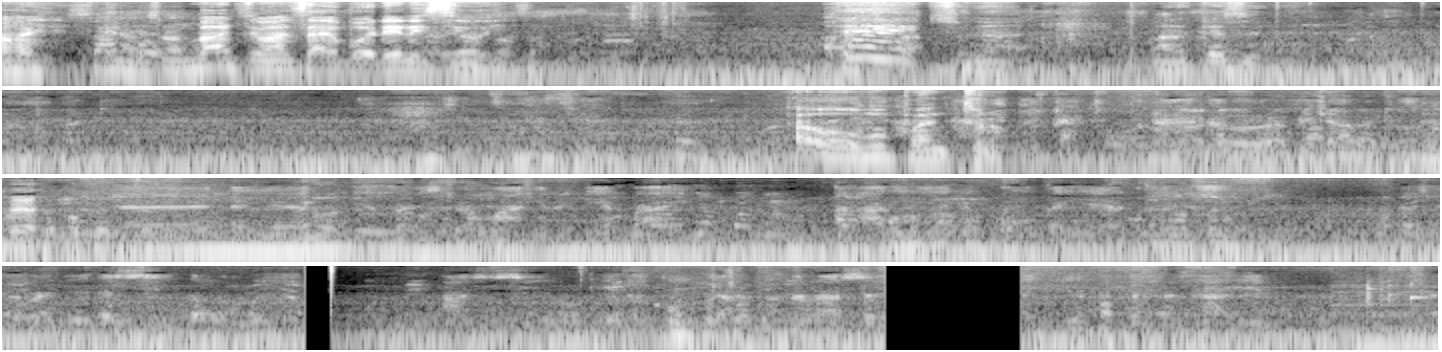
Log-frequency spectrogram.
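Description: A man talks close to a phone microphone.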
